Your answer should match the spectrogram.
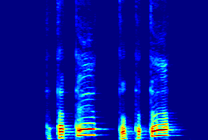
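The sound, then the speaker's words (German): A voice mimics a rooster's crow twice in quick succession, each call a few short clipped syllables rising into a drawn-out, bright tone, fairly loud. “Hm, das ist doch ein Hahn.”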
